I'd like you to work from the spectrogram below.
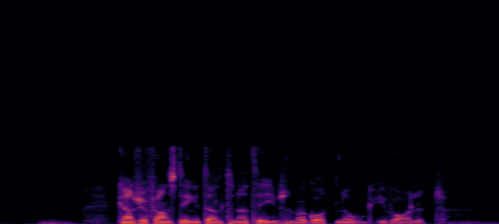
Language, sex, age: Swedish, male, 59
